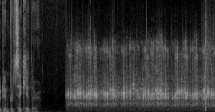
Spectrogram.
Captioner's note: croaking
